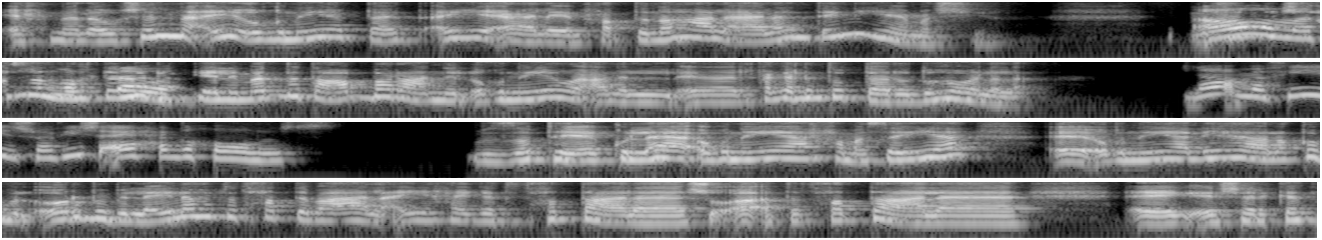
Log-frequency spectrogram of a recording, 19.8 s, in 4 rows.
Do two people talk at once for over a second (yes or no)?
yes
